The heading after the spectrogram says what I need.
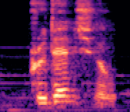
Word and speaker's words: Prudential: next in the list is p-r-u-d-n-t-i-a-l the correct pronunciation is prudential the next in the list is j-a-g-u-a-r the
